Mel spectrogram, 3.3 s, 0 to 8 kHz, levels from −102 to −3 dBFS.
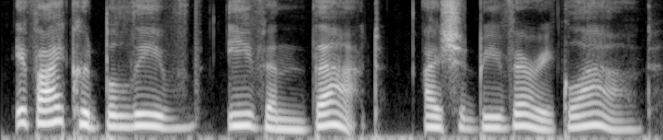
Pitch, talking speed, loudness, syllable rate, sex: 190 Hz, 200 wpm, -19 LUFS, 5.4 syllables/s, female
